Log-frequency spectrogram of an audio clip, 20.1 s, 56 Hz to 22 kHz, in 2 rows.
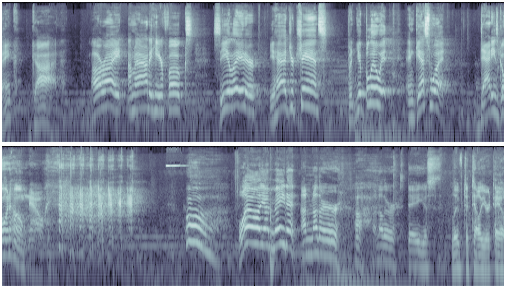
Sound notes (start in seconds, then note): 10.9 laughing; 13.9 sighs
